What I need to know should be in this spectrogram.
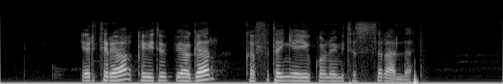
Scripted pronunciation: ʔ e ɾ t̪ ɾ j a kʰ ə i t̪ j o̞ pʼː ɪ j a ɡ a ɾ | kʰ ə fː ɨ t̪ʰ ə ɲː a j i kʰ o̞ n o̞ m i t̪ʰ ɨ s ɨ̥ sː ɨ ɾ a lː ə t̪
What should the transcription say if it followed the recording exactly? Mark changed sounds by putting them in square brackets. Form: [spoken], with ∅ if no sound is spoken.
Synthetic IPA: ʔ e ɾ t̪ ɾ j a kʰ ə i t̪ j o̞ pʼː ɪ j a ɡ a ɾ | kʰ ə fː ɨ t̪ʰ ə ɲː a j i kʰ o̞ n o̞ m i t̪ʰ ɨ s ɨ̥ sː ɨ ɾ a lː ə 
